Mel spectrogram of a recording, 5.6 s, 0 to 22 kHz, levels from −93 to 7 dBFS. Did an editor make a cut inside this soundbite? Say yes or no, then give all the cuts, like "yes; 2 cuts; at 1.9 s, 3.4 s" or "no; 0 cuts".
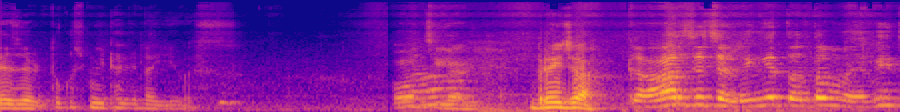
yes; 1 cut; at 2.3 s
